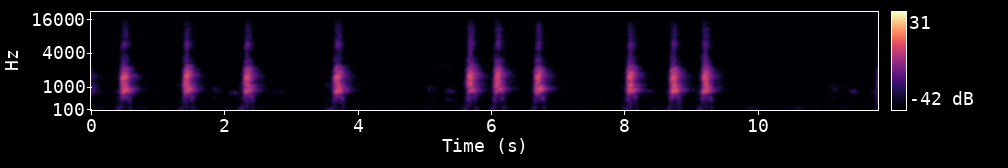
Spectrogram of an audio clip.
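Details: A dog named Sunny barking in loud, sharp single barks and quick pairs or triplets, about ten in all with short silent gaps between them; a faint low hum underneath.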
